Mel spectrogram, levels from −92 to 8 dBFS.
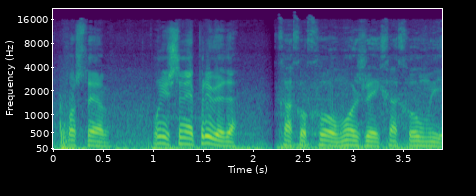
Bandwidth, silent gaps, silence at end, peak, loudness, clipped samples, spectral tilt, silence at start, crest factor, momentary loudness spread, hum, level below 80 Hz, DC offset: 17 kHz; none; 0 s; -2 dBFS; -14 LUFS; under 0.1%; -6 dB/octave; 0 s; 12 dB; 12 LU; none; -22 dBFS; under 0.1%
